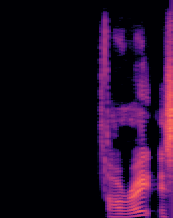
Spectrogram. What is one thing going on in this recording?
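A young woman speaks briefly and close into a microphone.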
